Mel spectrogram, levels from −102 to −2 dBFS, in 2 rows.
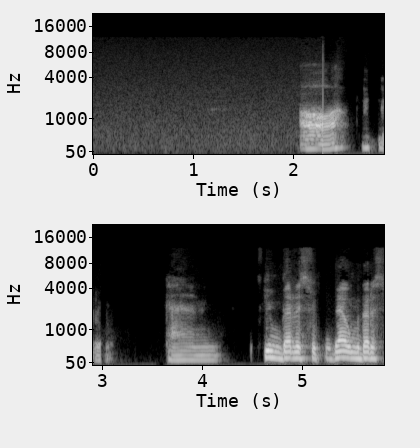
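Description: From the very start until 2.31 s, the close microphone's signal is likely missing and the audio is coming from a mic further from the talker, a switch to a distant microphone. The speech picks up more of the room, sounding roomy and hollow with less bass. Its level stays about the same. Background noise sits low, roughly 40 dB below the speech. At 2.31 s the sound snaps back abruptly to the close, fuller pickup.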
